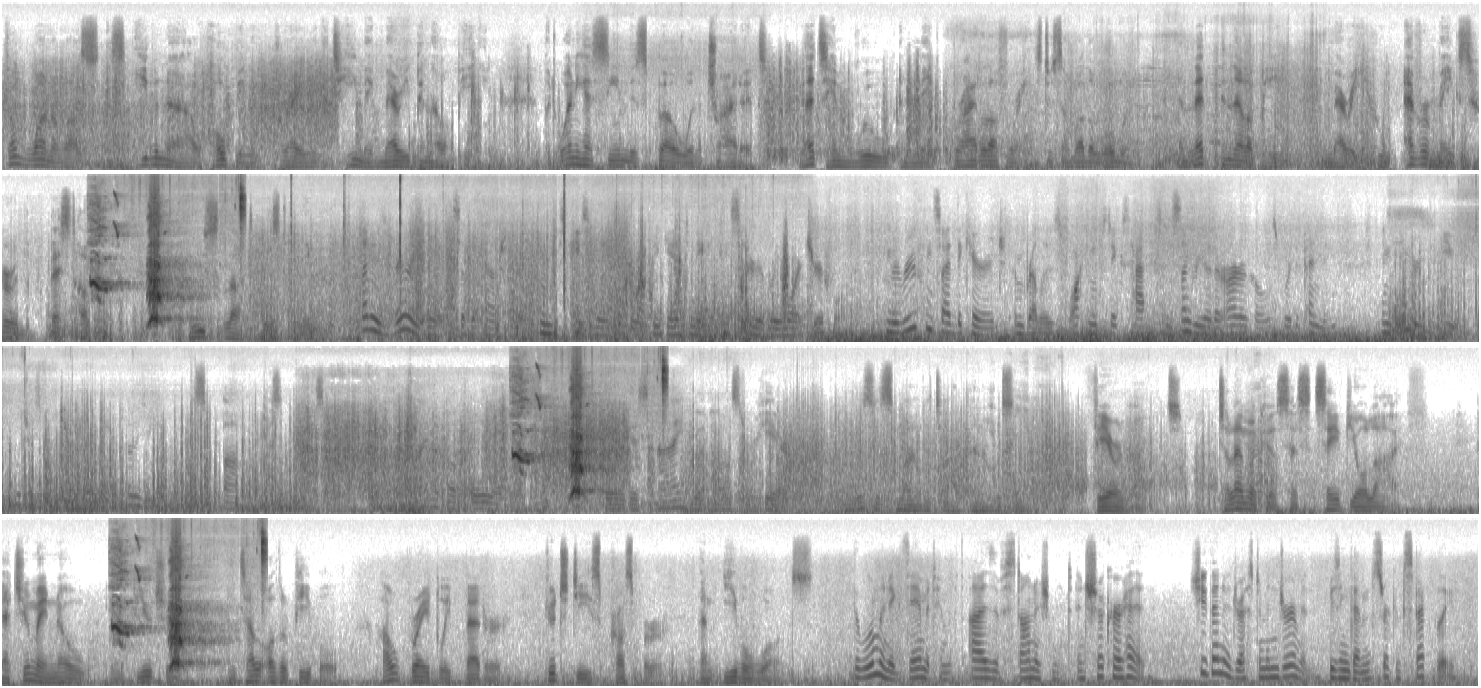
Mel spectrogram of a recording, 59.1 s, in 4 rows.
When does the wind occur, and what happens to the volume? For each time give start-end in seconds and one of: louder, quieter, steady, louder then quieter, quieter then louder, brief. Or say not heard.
0.0-59.0 louder then quieter.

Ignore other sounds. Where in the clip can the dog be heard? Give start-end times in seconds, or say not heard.
15.7-17.2, 34.6-36.2, 45.4-47.0.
